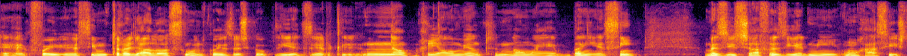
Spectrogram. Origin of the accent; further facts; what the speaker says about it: Cascais, Lisbon, Portugal; born there; eu nasci em Cascais a 10 minutos da praia, no clima mediterrâneo.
